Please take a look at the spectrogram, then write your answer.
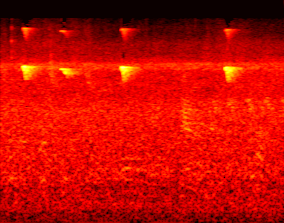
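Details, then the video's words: Kingfisher calling: four short, sharp, very high-pitched piercing notes, spaced roughly a second apart, each a quick clipped peep, heard over a steady broad hiss of background noise. "Kingfisher call, 翠鳥叫聲"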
